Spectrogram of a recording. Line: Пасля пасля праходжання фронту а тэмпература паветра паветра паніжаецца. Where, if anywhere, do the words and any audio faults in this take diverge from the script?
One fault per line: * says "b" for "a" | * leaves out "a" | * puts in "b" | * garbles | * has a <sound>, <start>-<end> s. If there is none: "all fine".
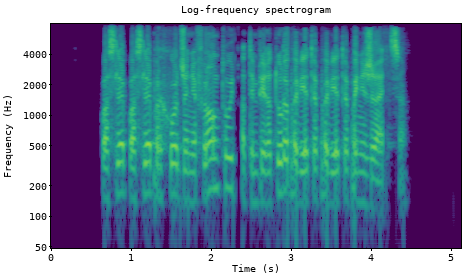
* has a dropout, 4.1-4.2 s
